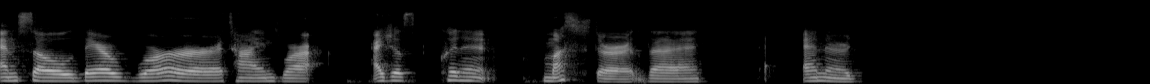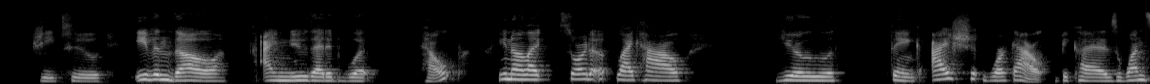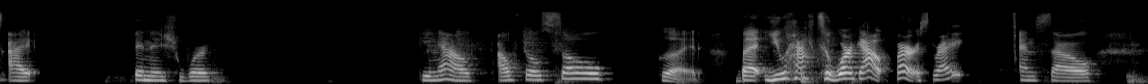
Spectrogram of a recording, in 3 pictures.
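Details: Adult woman who stutters; her stutter worsened under the stress of caregiving for her mother and grandmother with dementia, at times becoming nearly unintelligible; stuttering.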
